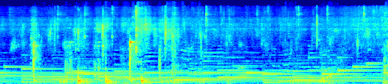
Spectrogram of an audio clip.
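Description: Cauliflower stalks frying gently in a pan, a soft sizzle with scattered clinks and scrapes of a utensil stirring against the metal, fairly quiet and close.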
